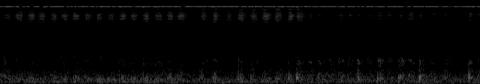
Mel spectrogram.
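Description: Pink coloured pencil scratching on paper in quick, even back-and-forth strokes as a worksheet box is coloured in; faint.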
